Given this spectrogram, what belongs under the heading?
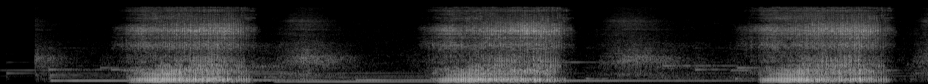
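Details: Snoring; who snores louder.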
